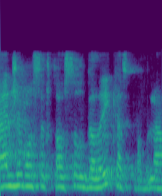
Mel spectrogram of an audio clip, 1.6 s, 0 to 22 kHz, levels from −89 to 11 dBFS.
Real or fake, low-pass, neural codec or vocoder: fake; 7.2 kHz; vocoder, 44.1 kHz, 128 mel bands, Pupu-Vocoder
